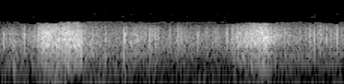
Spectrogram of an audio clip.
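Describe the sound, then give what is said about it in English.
Paper being torn into three strips to draw lots: two rasping, papery rips about a second apart, with faint crackling rustle in between. Fairly quiet, with no voices. “Now I'll tear three strips of paper.”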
